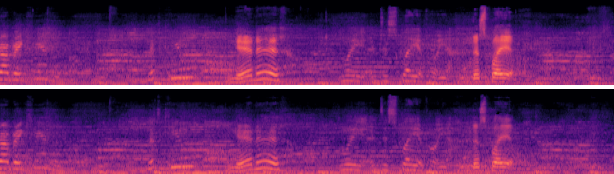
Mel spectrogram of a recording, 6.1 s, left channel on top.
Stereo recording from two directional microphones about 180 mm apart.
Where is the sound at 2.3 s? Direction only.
10° right (ahead or behind).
